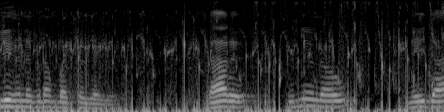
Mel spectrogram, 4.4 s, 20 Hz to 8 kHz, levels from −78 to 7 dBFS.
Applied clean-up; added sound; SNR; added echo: none; Gurgling / Liquid; 1 dB; none.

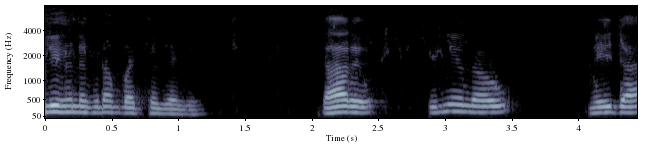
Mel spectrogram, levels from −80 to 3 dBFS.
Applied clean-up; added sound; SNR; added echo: neural mask model DeepFilterNet 3.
